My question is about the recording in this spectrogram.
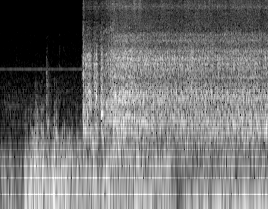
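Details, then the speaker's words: Stone-cold start, out of gear: engine cranks briefly, catches and settles into a busy idle with a faint uneven tapping; still abnormal, earlier suspected water pump or timing chain, cause not confirmed. "Yeah. Yeah, there's still something there, isn't there?"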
